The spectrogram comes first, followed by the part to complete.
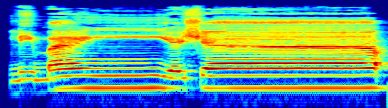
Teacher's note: مد متصل کو 3 سے 4 سیکنڈ کھینچ کر ادا کریں گے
